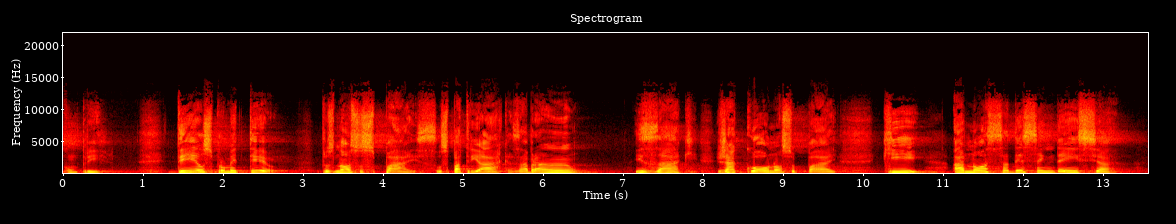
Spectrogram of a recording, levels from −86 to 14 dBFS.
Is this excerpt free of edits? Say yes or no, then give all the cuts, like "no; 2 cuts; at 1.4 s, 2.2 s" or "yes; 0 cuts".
yes; 0 cuts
